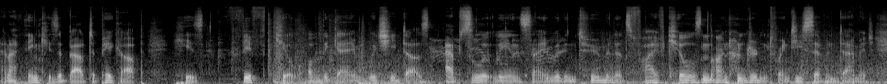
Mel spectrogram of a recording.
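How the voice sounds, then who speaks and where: Quietly and at a fairly quick pace, a man with an Australian accent speaks at a very deep, low pitch with ordinary pitch variation, amid noticeable background noise. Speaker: gaming video reviewer. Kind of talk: game review commentary. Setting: at home, others asleep. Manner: speaking quietly.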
